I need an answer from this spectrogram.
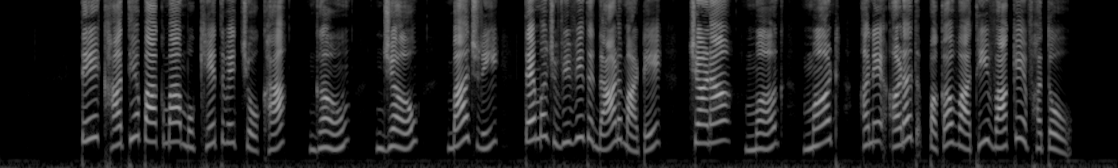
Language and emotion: Gujarati, neutral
